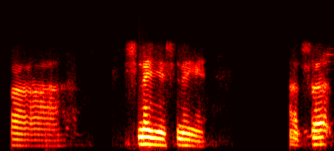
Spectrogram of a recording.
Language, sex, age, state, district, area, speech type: Bodo, male, 45-60, Assam, Udalguri, urban, conversation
